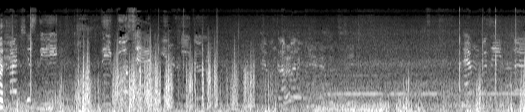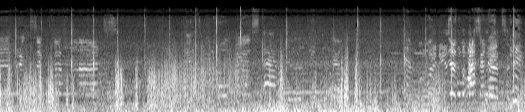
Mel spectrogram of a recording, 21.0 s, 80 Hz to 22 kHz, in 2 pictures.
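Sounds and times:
ferry engine rumbling: 0:00.0 - 0:21.0
voices chatting: 0:00.0 - 0:21.0
wind on microphone: 0:00.0 - 0:21.0.

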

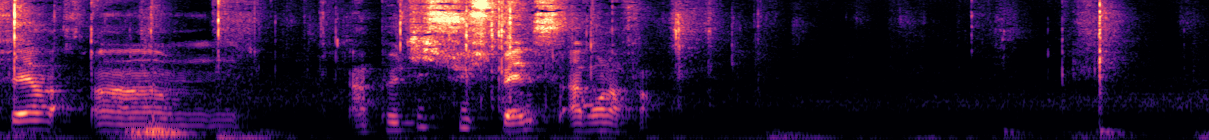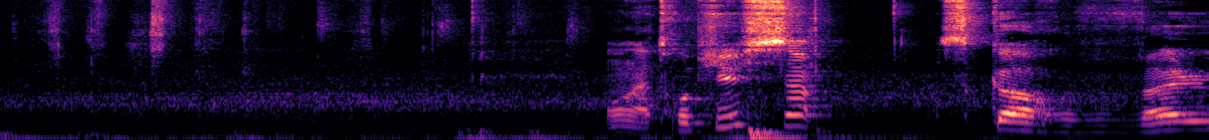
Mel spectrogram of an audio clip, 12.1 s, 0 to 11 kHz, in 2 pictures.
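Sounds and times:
cards rustling and sliding: 0:00.0 - 0:09.1.

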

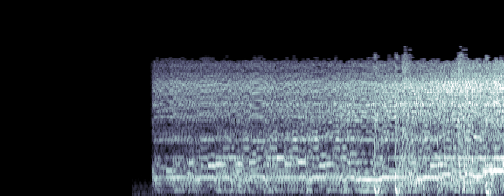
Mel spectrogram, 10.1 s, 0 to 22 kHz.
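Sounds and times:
guitar playing picked riff: 0:03.0 - 0:10.0.

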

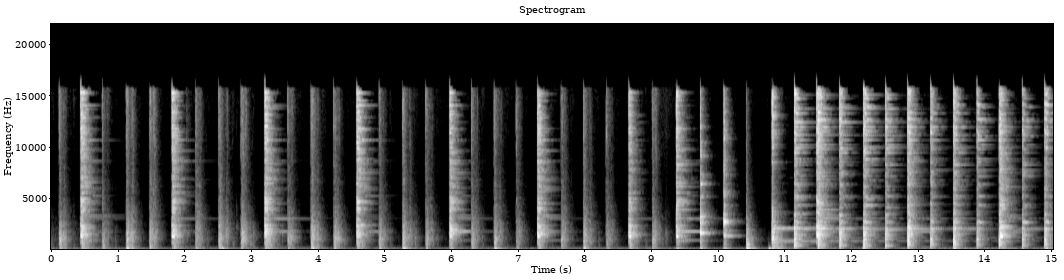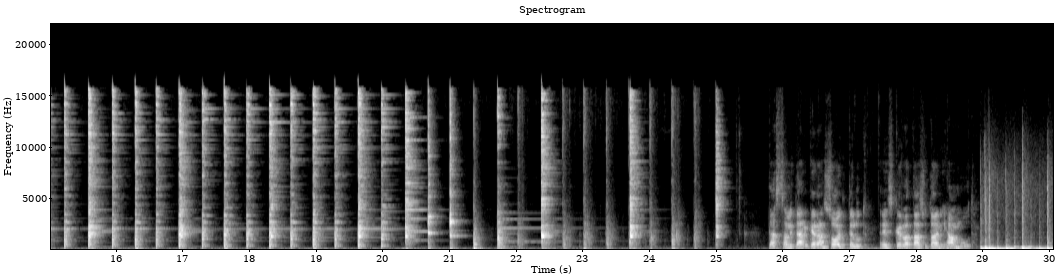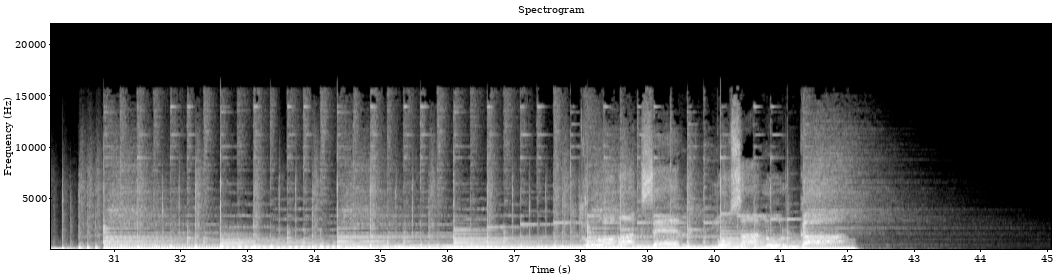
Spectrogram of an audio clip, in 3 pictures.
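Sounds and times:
pots and pans drumming: 0:00.0 - 0:25.2
metal jar lid ringing: 0:08.7 - 0:23.0.

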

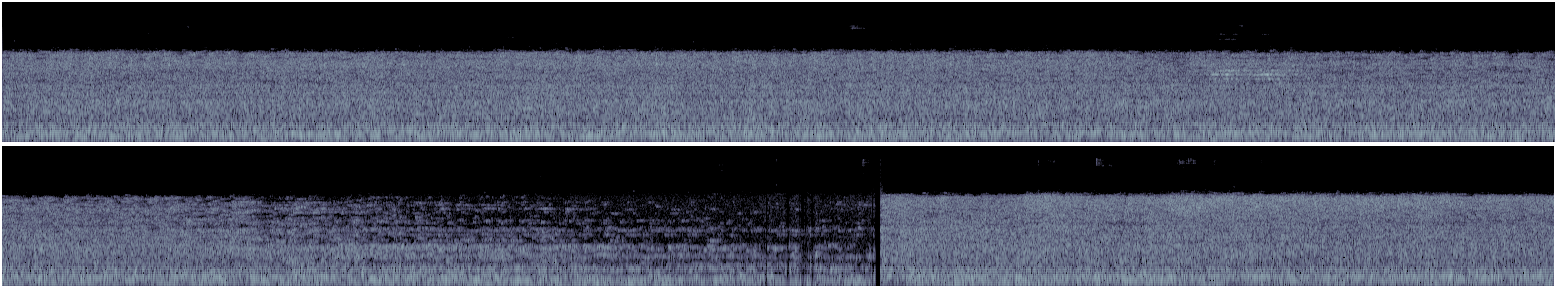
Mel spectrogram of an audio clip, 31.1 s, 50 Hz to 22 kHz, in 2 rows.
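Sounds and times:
steady background hiss: 0:00.0 - 0:31.0.

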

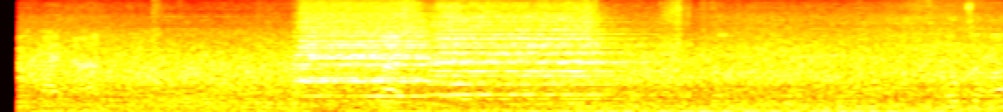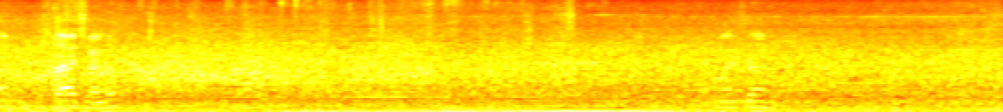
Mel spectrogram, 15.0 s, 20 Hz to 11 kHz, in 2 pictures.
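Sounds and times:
held horn-like tone: 0:02.2 - 0:05.0.

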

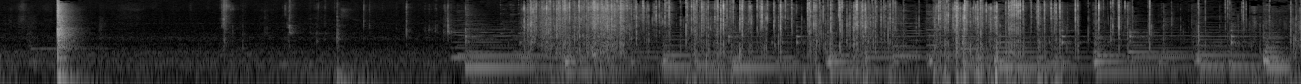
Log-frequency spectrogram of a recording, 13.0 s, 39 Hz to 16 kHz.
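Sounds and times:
background music: 0:04.5 - 0:13.0
plastic bag crinkling: 0:05.2 - 0:13.0.

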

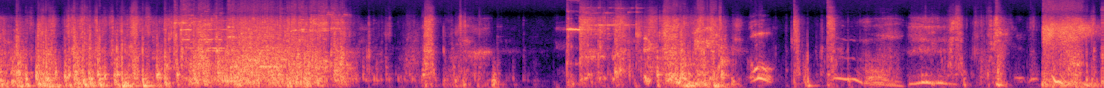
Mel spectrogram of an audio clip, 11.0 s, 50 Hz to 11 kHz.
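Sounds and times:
punches and crashing: 0:10.4 - 0:11.0.

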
